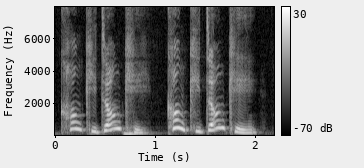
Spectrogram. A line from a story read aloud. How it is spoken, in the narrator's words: cried Mucky Ducky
